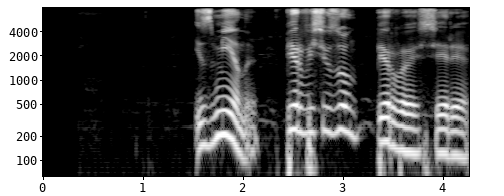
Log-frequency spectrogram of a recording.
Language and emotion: Russian, positive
